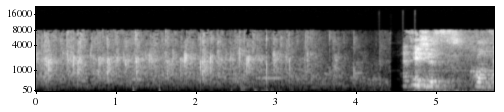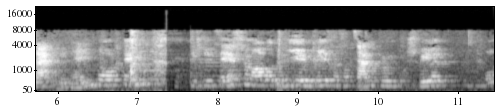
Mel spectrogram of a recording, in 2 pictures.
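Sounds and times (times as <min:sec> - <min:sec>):
audience applause in a reverberant room: 0:00.0 - 0:04.4
speech: 0:04.7 - 0:11.4.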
